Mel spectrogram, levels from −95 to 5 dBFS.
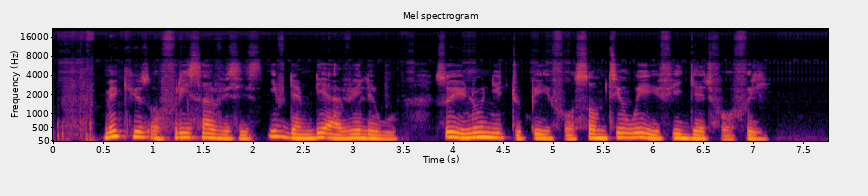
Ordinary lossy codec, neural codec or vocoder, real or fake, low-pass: none; none; real; 19.8 kHz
